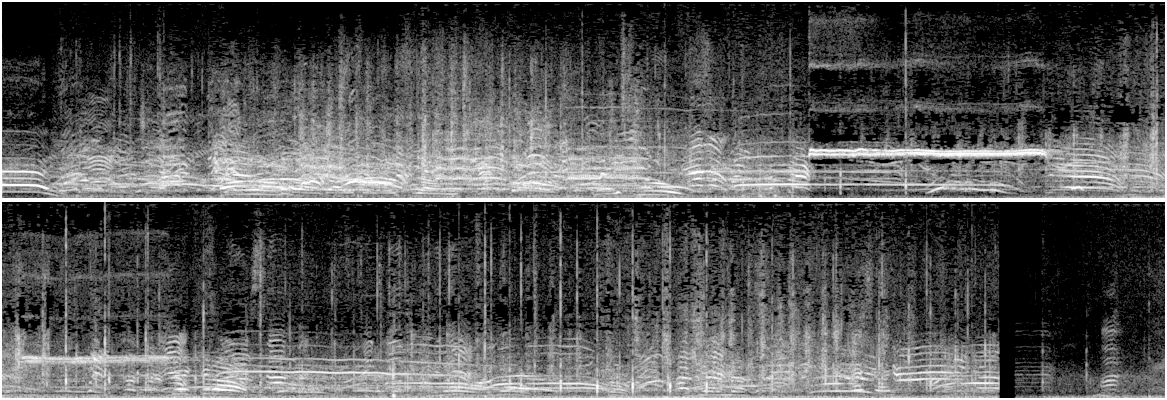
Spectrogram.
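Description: Spectators and sideline voices at a youth football game shouting and cheering together through a running play. A long, shrill referee's whistle sounds about six seconds in, and a shorter high note follows a few seconds later.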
